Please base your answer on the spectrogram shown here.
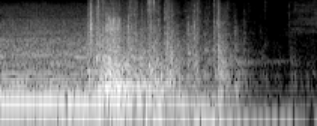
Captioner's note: deflating tires; crash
